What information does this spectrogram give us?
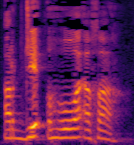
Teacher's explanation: قرأ بالاختلاس بكسرة غير مشبعة، يعني لم يتولد منها واو. أرجئه وأخاه، احنا قلنا الاختلاس في هذا الباب ليس مقصودا الإسراع بالحركة، وإنما هي حركة كاملة، لكن لا تتولد منها، لا يتولد منها حرف مد، لا يتولد منها حرف مد.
